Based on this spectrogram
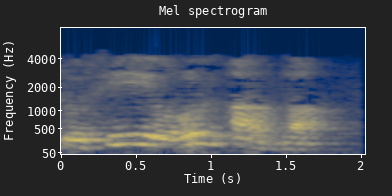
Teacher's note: الراء في تثير مضمومة فحكمها التفخيم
